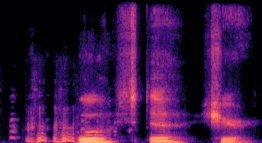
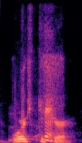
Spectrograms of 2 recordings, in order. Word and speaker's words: Worcestershire: No, there's no sh. It's Worcestershire. Sarah was over there. Worcestershire.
